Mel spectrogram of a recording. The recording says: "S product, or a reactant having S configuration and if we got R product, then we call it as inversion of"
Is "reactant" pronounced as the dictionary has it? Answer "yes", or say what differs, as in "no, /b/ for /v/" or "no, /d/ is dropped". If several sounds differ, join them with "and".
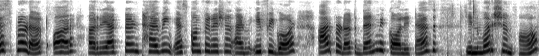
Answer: yes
